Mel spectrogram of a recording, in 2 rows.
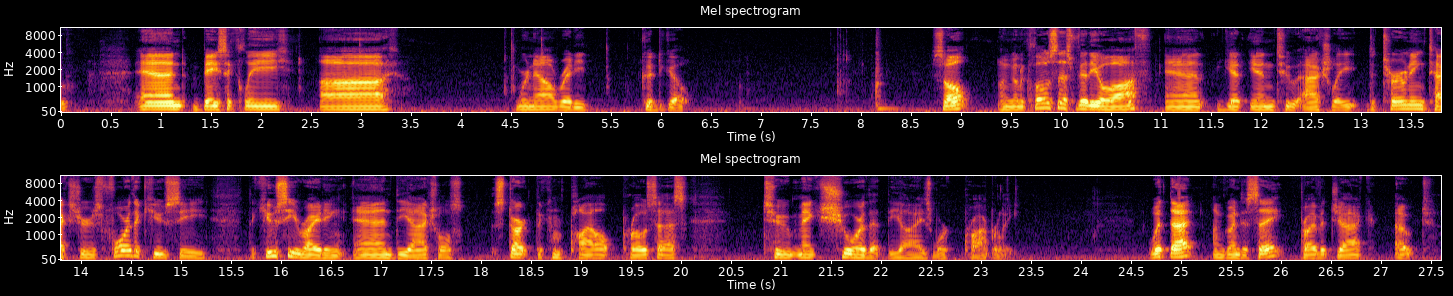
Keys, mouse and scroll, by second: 1.5 scroll down 5, 3.0-4.5 shift+middle drag, 4.8-7.8 middle drag.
